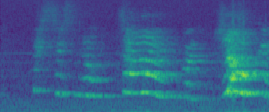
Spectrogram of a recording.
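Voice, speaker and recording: A woman does a squeaky, put-on character voice at an extremely high pitch. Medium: stage play. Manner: insistent.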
